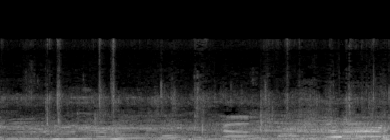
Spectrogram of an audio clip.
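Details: Feeder cattle for sale at a market in Plaosan, Magetan, give a few drawn-out moos that climb and then drop, with one higher, strained bawl near the end over low background voices.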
